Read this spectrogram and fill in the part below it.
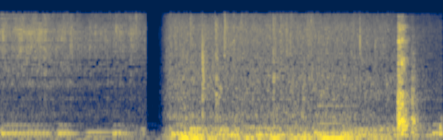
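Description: Chili chicken with turmeric and red chili powder fries in a pan, giving a steady close sizzle broken by a brief pause and stirring scrapes, with no talk.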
